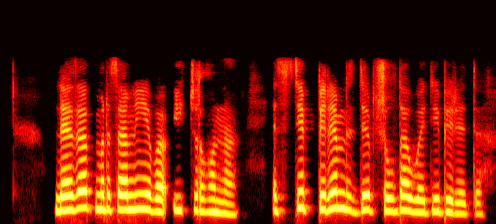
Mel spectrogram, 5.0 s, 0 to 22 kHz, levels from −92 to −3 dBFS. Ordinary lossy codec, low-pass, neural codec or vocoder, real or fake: none; none; codec, 16 kHz, 1 kbps, X-Codec, WavLM features, trained on Multilingual LibriSpeech; fake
